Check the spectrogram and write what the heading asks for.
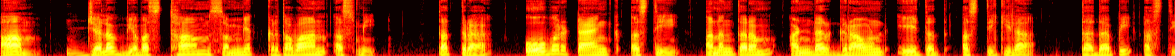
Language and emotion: Sanskrit, neutral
